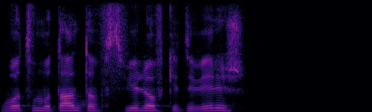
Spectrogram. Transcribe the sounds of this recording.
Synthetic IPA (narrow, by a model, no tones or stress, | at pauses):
vot̪vmʊt̪ant̪əfsʲvʲɪlʲofkʲɪt̪ɨvʲeɾʲɪʂ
